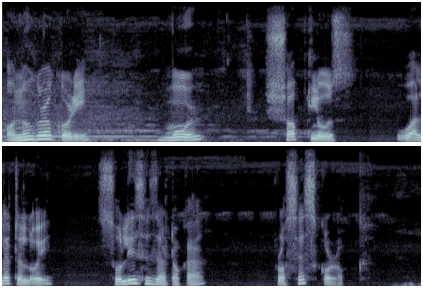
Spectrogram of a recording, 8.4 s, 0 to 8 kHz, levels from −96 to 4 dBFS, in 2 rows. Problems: constant background noise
